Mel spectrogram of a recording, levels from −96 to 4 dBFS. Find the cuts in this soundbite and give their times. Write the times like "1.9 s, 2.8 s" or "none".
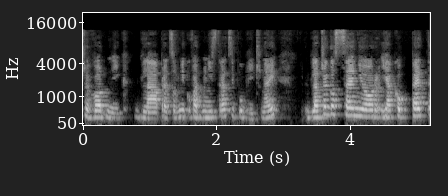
3.3 s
